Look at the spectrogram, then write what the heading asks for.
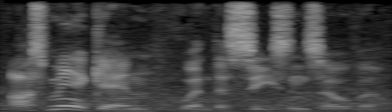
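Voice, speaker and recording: Guy playing seasoned race driver doing game press interview, measured, medium pitch, noisy outside. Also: sing-song, close to an everyday voice. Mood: guarded. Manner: measured, polite, guarded. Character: composed veteran male racing driver near retirement.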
